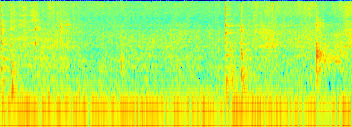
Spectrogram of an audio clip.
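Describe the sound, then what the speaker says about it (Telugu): Raw chicken is stirred and fried in a pan for gongura chicken, a steady close sizzle with a low hum beneath it and a few sharp scraping stirs of the spoon. "చికెన్ వేసేసుకుంటున్నాను. ఒకసారి కలుపుకున్నాము."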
